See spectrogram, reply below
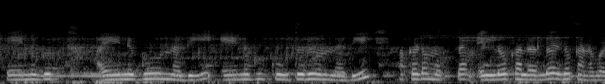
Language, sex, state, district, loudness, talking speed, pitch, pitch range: Telugu, female, Telangana, Nalgonda, -28 LUFS, 140 wpm, 230 Hz, 215-240 Hz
